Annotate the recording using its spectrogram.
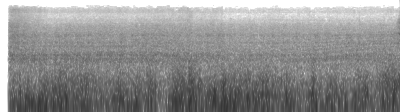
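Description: Wind buffeting the camera's built-in microphone in uneven, rumbling gusts.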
